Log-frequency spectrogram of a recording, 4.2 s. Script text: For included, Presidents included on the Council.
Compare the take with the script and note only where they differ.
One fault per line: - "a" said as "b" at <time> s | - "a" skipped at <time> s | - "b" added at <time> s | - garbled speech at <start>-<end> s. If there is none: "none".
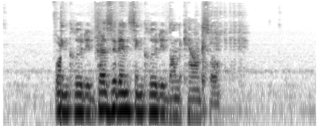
none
